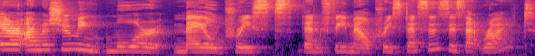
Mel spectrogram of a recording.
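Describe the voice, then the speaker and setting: A plain, everyday voice from a woman, fairly high in pitch with ordinary pitch variation, at a fairly slow pace with hardly any pauses. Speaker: podcast host. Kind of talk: podcast interview questions.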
